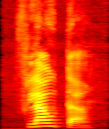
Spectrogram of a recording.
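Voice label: "flauta", Spanish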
